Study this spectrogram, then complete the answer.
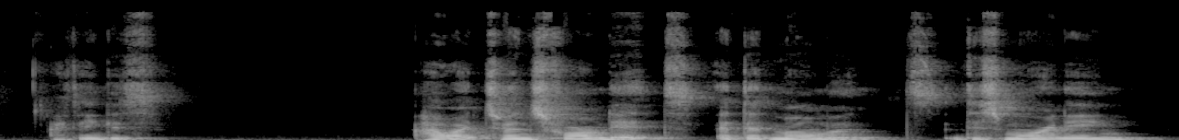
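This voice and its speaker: A woman with a non-native accent speaks at medium pitch and a fairly slow pace, with long, frequent pauses. Her tone is dark and mellow, her intonation fairly even, and audible room echo surrounds her. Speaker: spiritual vlogger. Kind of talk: personal video monologue. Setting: at home by a bath with candles. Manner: halting.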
